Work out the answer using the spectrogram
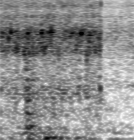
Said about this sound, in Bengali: সুন্দর করে ভেজে তুলে নিব মাছটা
